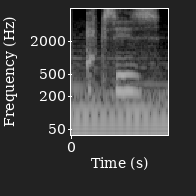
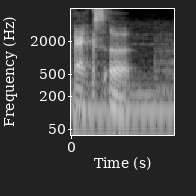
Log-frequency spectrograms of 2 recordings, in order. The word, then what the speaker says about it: EXA: You ever hear about these things called X's? That's not how it's pronounced. It's X-er. It's clearly got an A on the end.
